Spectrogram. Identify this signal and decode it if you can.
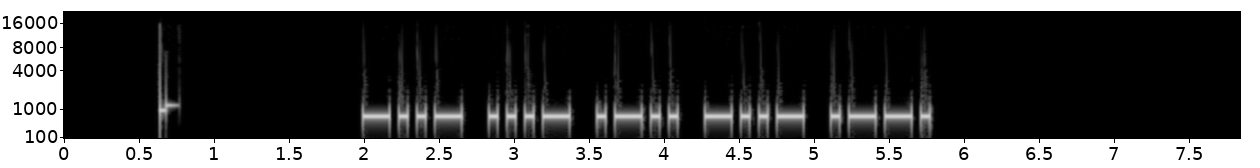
Morse code, heard as a keyed tone, about 20 wpm, 700 Hz. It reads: XVLXP
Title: Code Groups - 5 Letters - 20wpm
